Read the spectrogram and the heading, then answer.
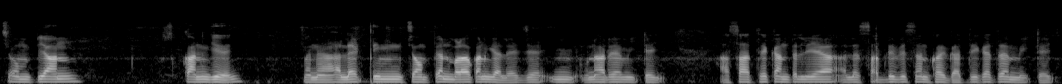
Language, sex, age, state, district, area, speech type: Santali, male, 30-45, West Bengal, Birbhum, rural, spontaneous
